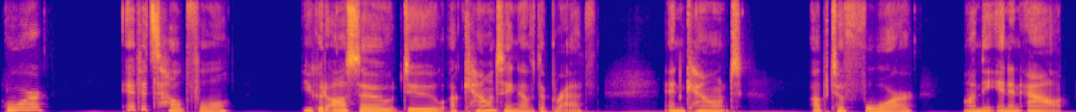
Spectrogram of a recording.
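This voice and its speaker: A woman leading a guided meditation, giving gentle, plain-spoken instructions in an unhurried way with pauses. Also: lowish voice, no echo, studio quality.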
